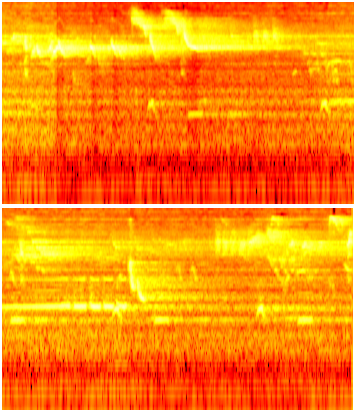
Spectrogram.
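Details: Namsan Mountain birds in Seoul singing together: bright high whistles, steep downward-sliding notes and a long level tone midway, with background hum throughout.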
